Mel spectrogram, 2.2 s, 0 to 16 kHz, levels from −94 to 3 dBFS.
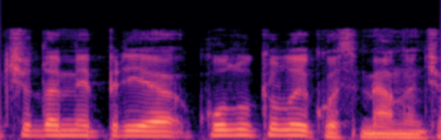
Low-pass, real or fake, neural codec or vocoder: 7.2 kHz; fake; codec, 16 kHz, 8 kbps, FreqCodec, larger model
